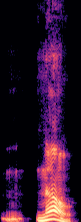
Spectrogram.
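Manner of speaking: usual speaking voice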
